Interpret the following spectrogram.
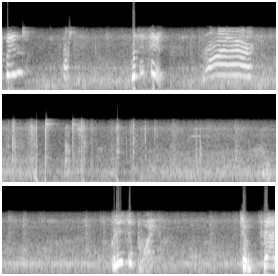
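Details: Indoor black cat, agitated at something outside, makes scattered chirps and a wobbling, vibrato-like trill near the middle, with soft rising mews late on while a person talks to it in between.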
